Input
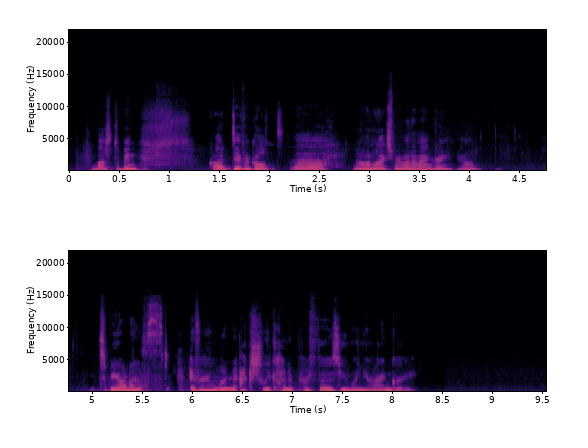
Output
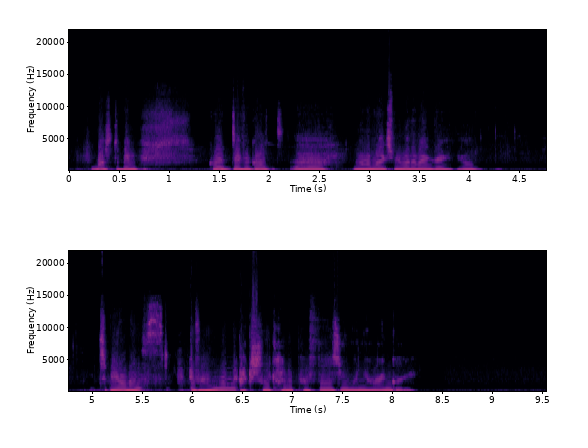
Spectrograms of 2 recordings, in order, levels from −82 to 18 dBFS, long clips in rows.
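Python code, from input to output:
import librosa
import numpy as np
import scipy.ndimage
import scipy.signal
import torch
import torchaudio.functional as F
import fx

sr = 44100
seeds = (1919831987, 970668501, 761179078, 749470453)

y = np.clip(10.0 ** (28.5 / 20.0) * x, -1.0, 1.0) / 10.0 ** (28.5 / 20.0)
y = fx.band_shelf(y, sr, hz=660.0, db=-13.0, octaves=1.7)
y = y * librosa.db_to_amplitude(-2.5)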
